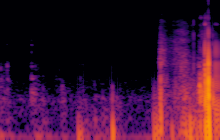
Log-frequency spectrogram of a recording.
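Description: Handling noise on a handheld phone's microphone: two soft, low thumps about a second in, then a louder rubbing rustle near the end.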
